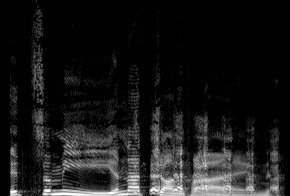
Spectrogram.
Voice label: saying it's a me stereotypical italian accent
